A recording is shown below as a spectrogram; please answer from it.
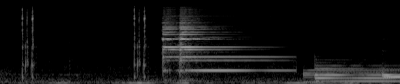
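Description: Subscribe-button sound effect: two quick pairs of mouse clicks, then a bright bell ding that rings out for about a second, and near the end a lower chime of several held tones.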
